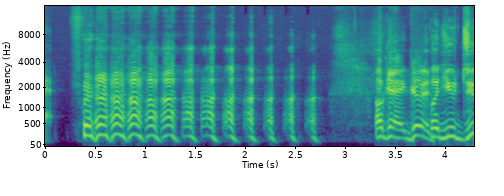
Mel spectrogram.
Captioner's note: JOHN laughs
